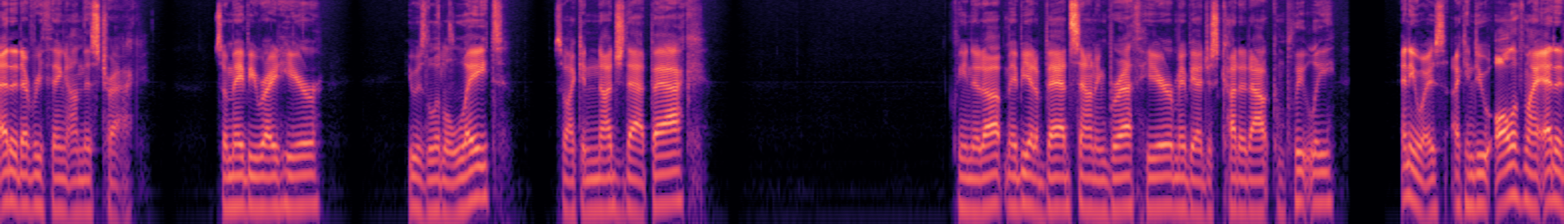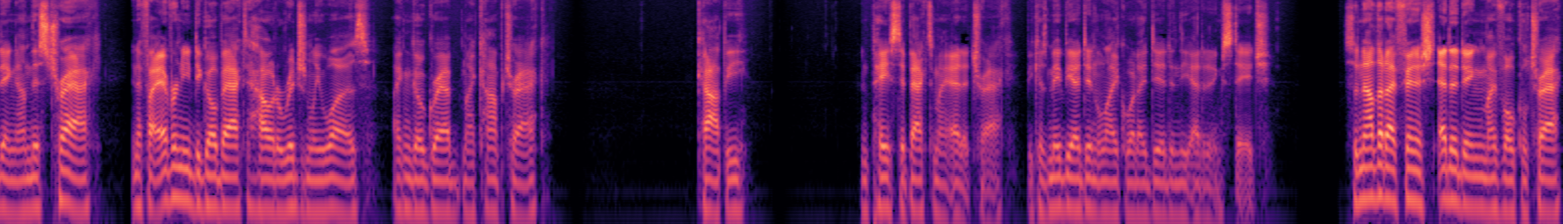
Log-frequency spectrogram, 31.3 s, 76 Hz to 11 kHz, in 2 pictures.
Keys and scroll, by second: 1.9 typing, 3.2-8.4 typing, 11.9 a, 16.4-17.2 typing, 22.8 c, 24.8 v.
